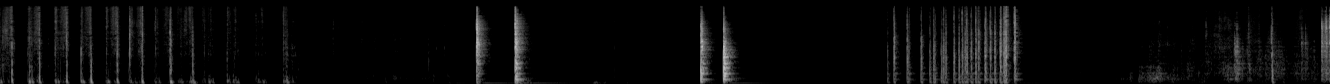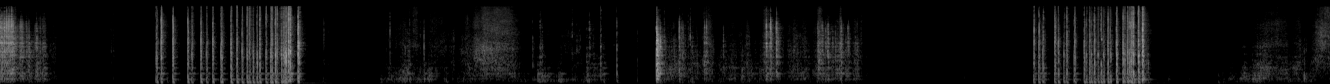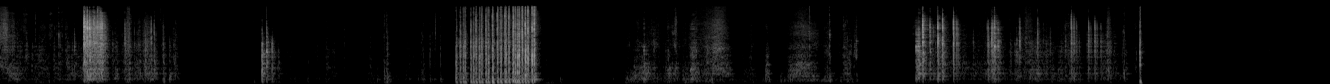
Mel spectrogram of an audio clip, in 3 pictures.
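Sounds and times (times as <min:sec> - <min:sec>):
playing cards shuffling: 0:00.0 - 0:04.5, 0:09.0 - 0:10.2, 0:11.6 - 0:16.4, 0:17.2 - 0:23.0, 0:23.6 - 0:24.8, 0:25.8 - 0:28.4, 0:29.7 - 0:32.0, 0:32.9 - 0:39.6.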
